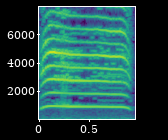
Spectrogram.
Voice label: Squeak hurt vo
